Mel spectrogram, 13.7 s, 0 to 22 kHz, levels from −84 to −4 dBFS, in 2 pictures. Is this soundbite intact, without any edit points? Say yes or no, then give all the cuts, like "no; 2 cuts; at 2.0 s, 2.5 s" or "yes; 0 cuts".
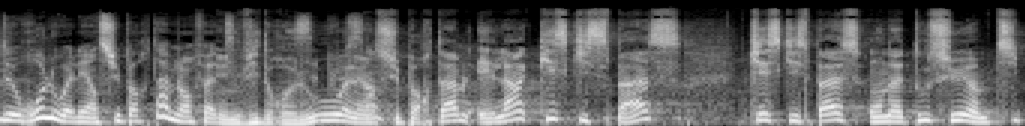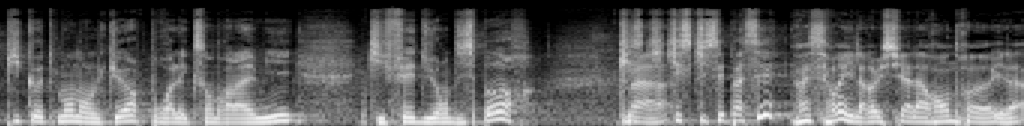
yes; 0 cuts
